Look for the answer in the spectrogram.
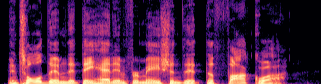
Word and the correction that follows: Fuqra: And I'm not saying that right. F-U-Q-R-A, Fakra.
